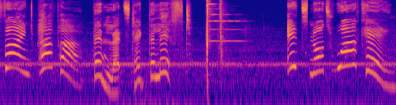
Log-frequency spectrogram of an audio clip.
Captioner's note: lift pings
